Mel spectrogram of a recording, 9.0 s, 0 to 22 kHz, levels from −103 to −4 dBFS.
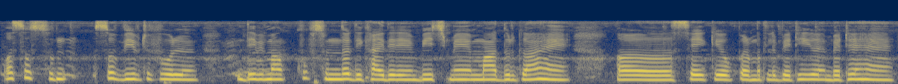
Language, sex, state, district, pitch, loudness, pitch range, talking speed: Hindi, female, Uttar Pradesh, Hamirpur, 230 Hz, -20 LUFS, 220-250 Hz, 160 wpm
